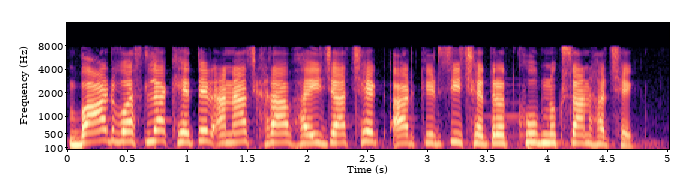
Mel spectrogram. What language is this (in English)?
Magahi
